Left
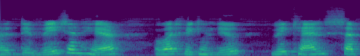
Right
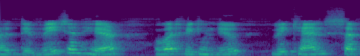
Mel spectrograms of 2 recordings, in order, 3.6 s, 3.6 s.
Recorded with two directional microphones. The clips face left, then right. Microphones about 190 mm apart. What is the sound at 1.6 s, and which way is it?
Speech, 35° left (ahead or behind).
